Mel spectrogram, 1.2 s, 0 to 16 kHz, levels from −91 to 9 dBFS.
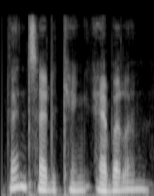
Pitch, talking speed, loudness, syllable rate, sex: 140 Hz, 210 wpm, -16 LUFS, 5.4 syllables/s, male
